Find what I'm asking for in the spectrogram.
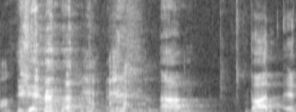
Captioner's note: laughing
